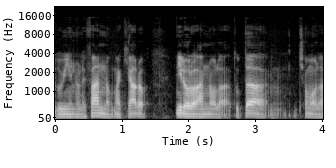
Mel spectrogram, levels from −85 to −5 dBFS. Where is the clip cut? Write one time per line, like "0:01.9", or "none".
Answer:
0:01.8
